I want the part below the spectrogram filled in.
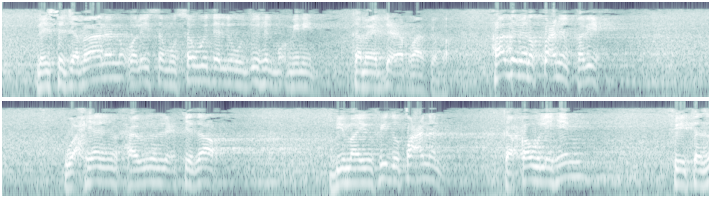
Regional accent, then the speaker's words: Sudan; فالقوم أثروا في كثير من الناس هنا في بلدنا السودان

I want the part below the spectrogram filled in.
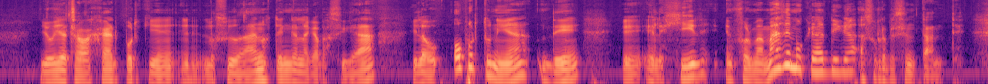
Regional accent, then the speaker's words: Osorno, Los Lagos, Chile; moved away; yo llegué a Osorno hace 3 años atrás, después de 37 años de haber estado fuera de mi pueblo

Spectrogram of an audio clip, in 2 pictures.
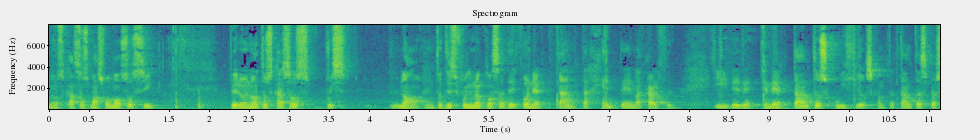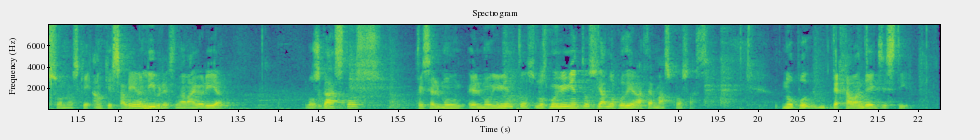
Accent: Cleveland, Ohio, United States; Spanish is a second language; 5 personas fueron detenidas cerca de mi pueblo. Yo soy de Ohio, de Cleveland.

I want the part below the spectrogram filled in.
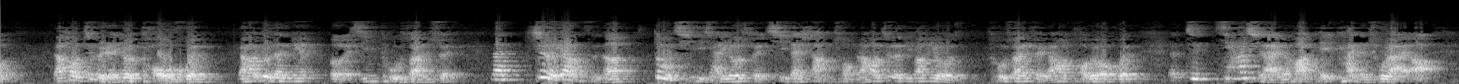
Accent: Taiwan; 还是说我们台湾人都讨厌啊？

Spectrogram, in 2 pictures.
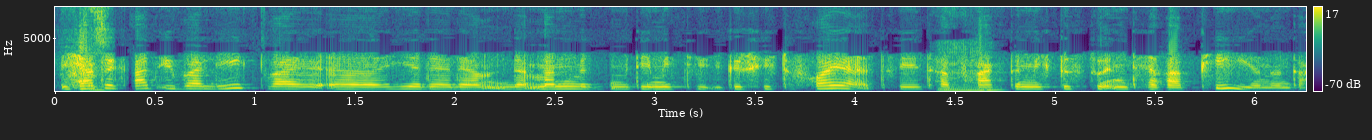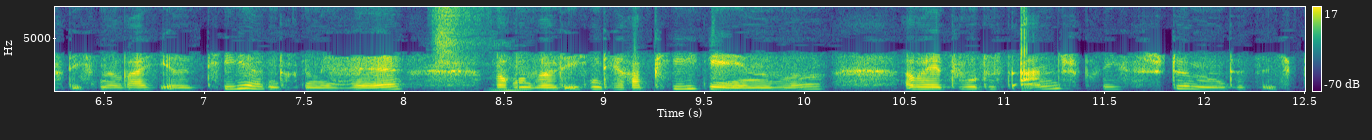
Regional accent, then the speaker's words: East Germany, Germany; ich komme aus der Ex-DDR. Mhm. Und dann sind meine Eltern nach Nordrhein-Westfalen gezogen.

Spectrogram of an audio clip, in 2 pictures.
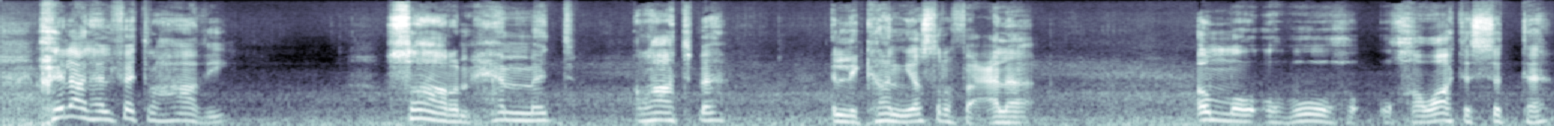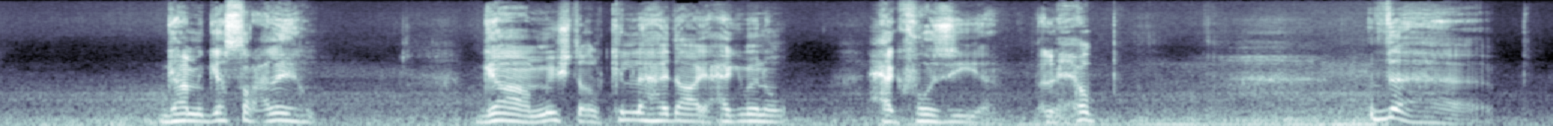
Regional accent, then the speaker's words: Kuwait

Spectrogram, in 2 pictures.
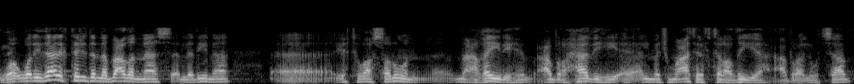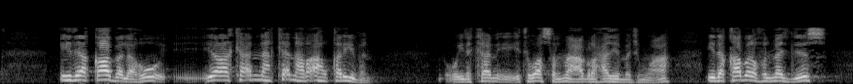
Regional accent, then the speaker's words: Saudi Arabia; كانت عندنا في المملكة العربية السعودية قديما تسمى عكس وعكوس

